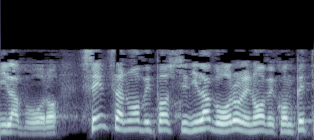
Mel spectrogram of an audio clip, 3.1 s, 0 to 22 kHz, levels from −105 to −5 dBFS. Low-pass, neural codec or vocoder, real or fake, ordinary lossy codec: 7.2 kHz; autoencoder, 48 kHz, 32 numbers a frame, DAC-VAE, trained on Japanese speech; fake; MP3, 24 kbps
